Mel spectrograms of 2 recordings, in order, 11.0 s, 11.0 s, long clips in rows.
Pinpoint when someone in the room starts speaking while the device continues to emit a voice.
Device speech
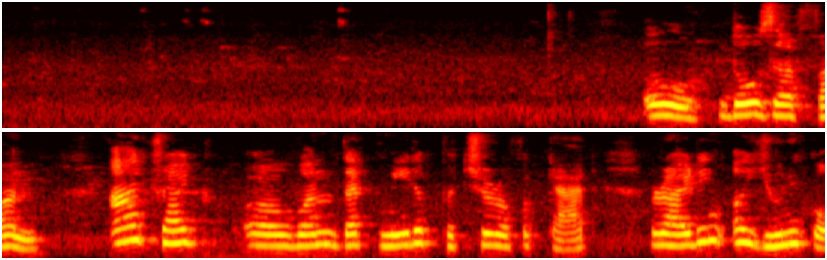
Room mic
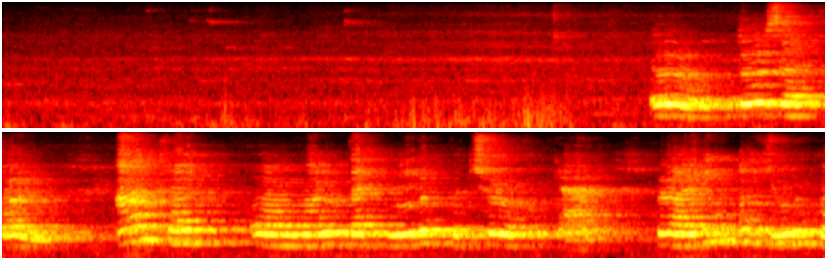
none

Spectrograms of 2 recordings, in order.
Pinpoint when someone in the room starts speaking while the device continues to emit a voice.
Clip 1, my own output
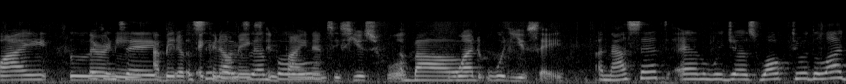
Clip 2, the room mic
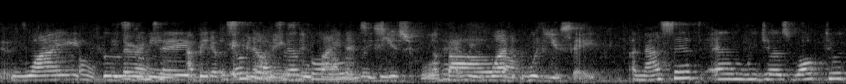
1 s

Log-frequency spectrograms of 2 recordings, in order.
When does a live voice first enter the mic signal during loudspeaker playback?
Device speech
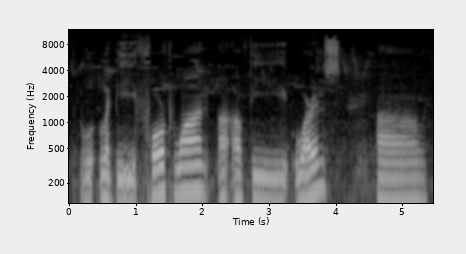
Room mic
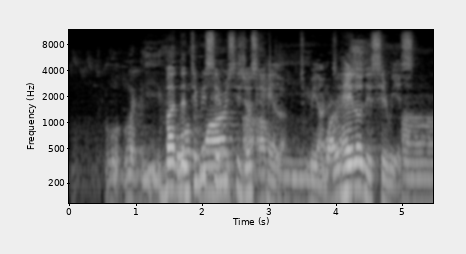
1 s

